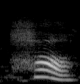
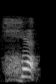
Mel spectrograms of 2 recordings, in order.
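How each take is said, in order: First: The throat rasp is light and soft. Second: The throat rasp is heavy, like snoring. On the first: The speaker calls it right. "Jadi teman-teman harus ho, ho gitu ya" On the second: The speaker calls it wrong. "nggak boleh ho, ho. Nah, itu salah"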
